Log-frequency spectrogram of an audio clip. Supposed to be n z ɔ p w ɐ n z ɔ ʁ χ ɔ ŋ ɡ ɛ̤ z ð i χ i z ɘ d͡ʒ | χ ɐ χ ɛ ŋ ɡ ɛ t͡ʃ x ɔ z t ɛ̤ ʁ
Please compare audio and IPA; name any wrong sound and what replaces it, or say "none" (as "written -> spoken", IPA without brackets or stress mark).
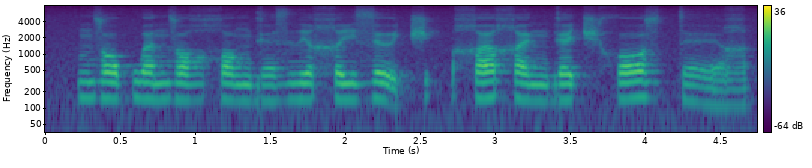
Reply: d͡ʒ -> t͡ʃ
